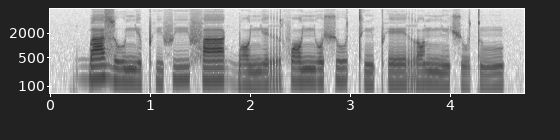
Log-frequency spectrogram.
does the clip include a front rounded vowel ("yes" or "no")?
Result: no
